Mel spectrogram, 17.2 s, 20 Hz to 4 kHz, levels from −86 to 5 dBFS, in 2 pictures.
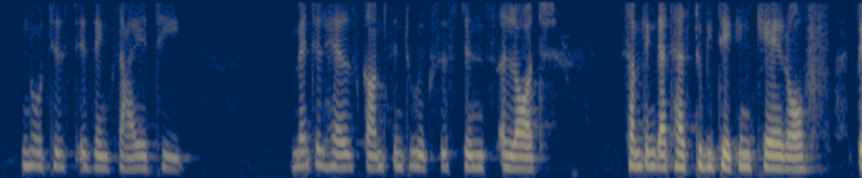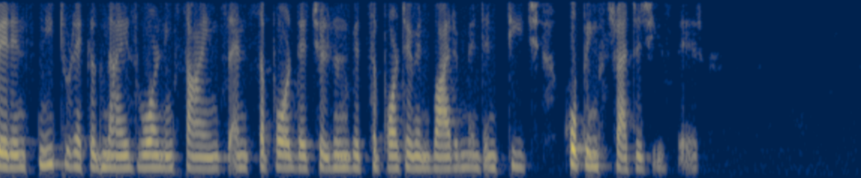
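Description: Automatic gain rising runs from 0.51 s to 7.28 s, ending just before "care of parents need". The gain control judged the incoming speech too quiet and kept pushing its level up over those nearly seven seconds, by about 14 dB in total. Because the boost applies to everything, the voice and the room noise behind it swell together, rather than the talker getting louder. This happens over a narrow telephone-style band with nothing above 4 kHz, which fits a G.711 call codec.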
